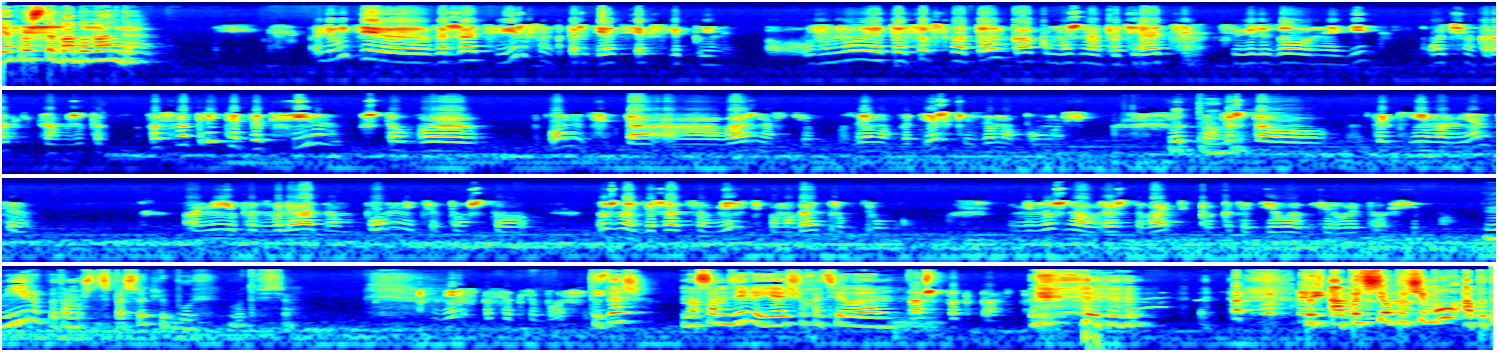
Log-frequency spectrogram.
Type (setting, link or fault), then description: link, phone line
